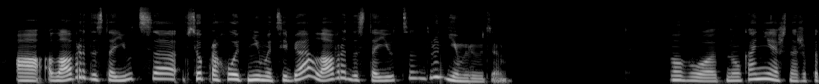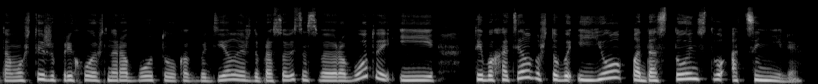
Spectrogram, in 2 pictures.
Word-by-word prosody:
а 175 -2 +4
лавры 185 - +3
достаются 235 +4 -1
всё 270 +5 -1
проходит 225 -1 +1
мимо 205 -3 +4
тебя, 210 - 0
лавры 295 -4 +2
достаются 195 +4 -4
другим 265 - -1
людям. 135 -3 -9 1.6
Вот, 170 -7 -2
ну 175 0 -3
конечно 215 -8 0
же, 160 - -10
потому 175 +1 -3
ж 175 - -12
ты 235 - +1
же 200 - -1
приходишь 195 -2 -1
на 185 -1 +1
работу, 185 0 -3
как 170 -1 -7
бы 165 - -4
делаешь 195 +3 -1
добросовестно 190 +6 -2
свою 180 -2 0
работу, 250 - -1
и 190 -3 0 0.3
ты 225 - +4
бы 210 0 +3
хотела 245 +11 0
бы, 255 -4 -2
чтобы 210 -3 +1
её 230 +10 +3
по 200 - +4
достоинству 230 +7 +2
оценили. 185 -5 +1
195 Hz, 140 wpm, -23 LUFS, 175-230 Hz, 1.6 s, а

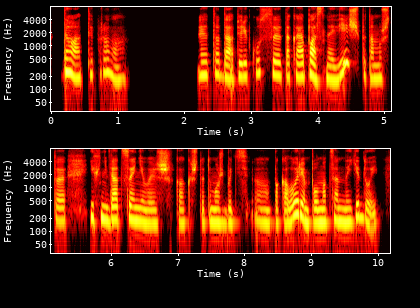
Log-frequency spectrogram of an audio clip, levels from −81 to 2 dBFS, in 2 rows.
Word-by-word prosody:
Да, 195 -8 +3
ты 220 - -7
права. 210 -9 -5 1.1
Это, 215 +1 -2
да, 180 -5 +2
перекусы- 205 +4 -2
такая 195 -1 0
опасная 185 -5 +3
вещь, 230 - +3
потому 180 -3 -5
что 175 -1 -3 0.3
их 205 -1 -2
недооцениваешь, 175 -4 +3
как 155 0 -7
что 160 - 0
это 160 - -6
может 160 -1 -1
быть, 160 +1 -6
э, 160 -2 -4
по 160 - -4
калориям 180 +5 +3
полноценной 165 +1 0
едой. 160 - -3
180 Hz, 135 wpm, -21 LUFS, 160-205 Hz, 1.1 s, Да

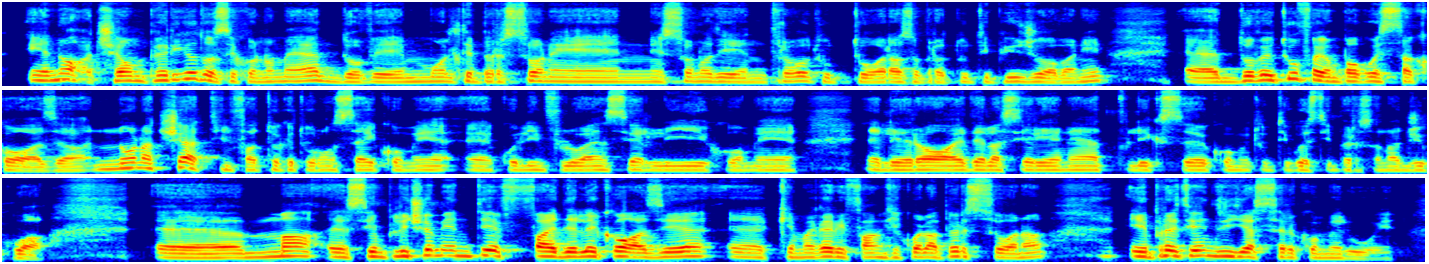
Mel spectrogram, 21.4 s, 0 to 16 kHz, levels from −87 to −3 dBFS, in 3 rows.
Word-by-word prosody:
Eh 175 - +2
no, 205 +1 +1
c'è 170 - +2
un 165 -1 +2
periodo 185 +6 +1
secondo 140 -1 -3
me, 155 +2 -1
dove 130 0 -2
molte 140 +1 -4
persone 140 0 -2
ne 135 0 -8
sono 145 +3 -3
dentro 135 +3 -2
tuttora, 130 -2 -3
soprattutto 125 +1 -9
i - - -9
più 140 +3 -5
giovani, 135 +3 -3 0.4
ehm, 125 0 +2
dove 165 +8 +3
tu 230 +5 0
fai 195 - +6
un 145 - +2
po' 150 - +3
questa 145 -1 +1
cosa; 115 +1 -2
non 180 +7 0
accetti 180 -3 +2
il 130 - -9
fatto 125 0 -6
che - - -6
tu 130 - -9
non 130 - -8
sei 130 +2 -2
come, 130 -1 -8
ehm, 125 -2 -8
quell'influencer 130 +1 -4
lì, 130 0 -5
come, 125 0 -9 0.3
ehm, 135 -6 -7
l'eroe 130 0 +3
della 130 -1 -1
serie 130 -1 -3
Netflix, 130 0 -4
come 125 0 -11
tutti 125 -1 -17
questi 125 0 -5
personaggi 125 -1 -9
qua. - - 0 0.5
Ehm, 135 -1 +4
ma, 170 +4 +4
ehm, 155 - +3
semplicemente 185 +4 +3
fai 185 -3 +6
delle 165 +1 +5
cose, 175 +1 +5
ehm, 155 -5 -4
che 155 - -4
magari 155 +2 +3
fa 150 - 0
anche 145 -2 -3
quella 150 +1 +3
persona 155 -3 0 0.4
e 175 - +4
pretendi 195 0 +3
di 165 - +1
essere 155 -2 +2
come 130 -2 -5
lui. 105 -3 -8
135 Hz, 195 wpm, -21 LUFS, 130-160 Hz, 0.5 s, fai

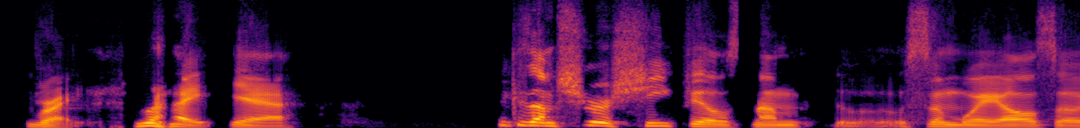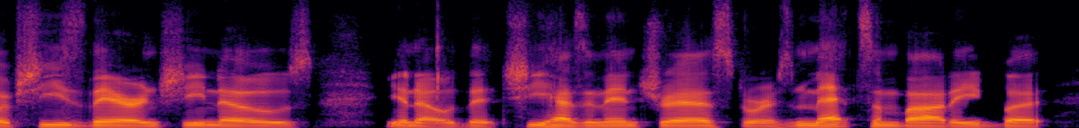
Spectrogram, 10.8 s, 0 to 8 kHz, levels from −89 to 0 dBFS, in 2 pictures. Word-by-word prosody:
Right, - - +2 0.2
right, - - +5
yeah. - - +3 1.0
Because 205 -1 -1
I'm 190 -3 +9
sure 190 +4 +4
she 170 -2 -2
feels 125 -6 +2
some 110 -2 +1 0.5
uh, - - -6
some 125 -3 -1
way 110 -1 +4
also 110 -3 +2
if 90 - -7
she's 110 -6 -6
there 105 0 +2
and 95 -2 -4
she 110 -1 -6
knows, 95 -2 -4 0.4
you - - -4
know, 85 +2 -3
that 95 -1 -7
she 110 -2 -5
has 100 -3 0
an 95 0 -5
interest 95 -1 -2
or 90 -1 -3
has 80 +1 -10
met 105 +4 -1
somebody, 90 -3 -2
but 90 0 -4
100 Hz, 170 wpm, -22 LUFS, 95-115 Hz, 1.0 s, I'm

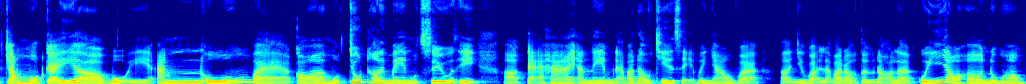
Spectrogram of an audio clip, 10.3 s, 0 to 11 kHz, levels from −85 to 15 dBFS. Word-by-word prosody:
trong 225 +4 +3
một 210 -3 0
cái, 210 +3 +4
ờ, 205 -7 +5
buổi 175 0 -1
ăn 235 +3 0
uống 235 +7 +3
và 180 - 0
có 240 +4 +1
một 185 -6 -3
chút 300 +2 +4
hơi 255 -4 +2
men 230 -1 0
một 185 - -6
xíu 210 +4 +3
thì, 330 +3 +1 0.2
ờ, 160 -1 -5
cả 165 - -2
hai 225 +5 -2
anh 215 -1 -3
em 210 -1 -2
đã 185 - -5
bắt 245 - -2
đầu 210 -8 -2
chia 220 +6 0
sẻ 225 - -9
với 200 - -4
nhau 205 -5 -4
và, 155 -5 -4 0.2
ờ, 150 - -6
như 155 +4 -4
vậy 175 -4 -3
là 150 -1 -4
bắt 180 - -1
đầu 190 -5 -3
từ 160 -1 -4
đó 155 +2 -4
là 205 -7 -2
quý 200 +7 +3
nhau 260 -6 +2
hơn, 215 -2 -1
đúng 215 +3 0
hông? 240 -3 -1
215 Hz, 250 wpm, -23 LUFS, 180-235 Hz, 0.2 s, ờ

